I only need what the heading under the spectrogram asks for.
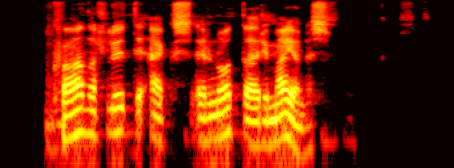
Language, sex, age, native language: Icelandic, male, 20-29, Icelandic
